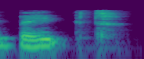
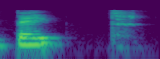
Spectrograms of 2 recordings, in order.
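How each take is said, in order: First: The final t sound is said clearly. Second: The final t sound is dropped in fast speech. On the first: "I don't say baked" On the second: "because I'm saying it quickly"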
